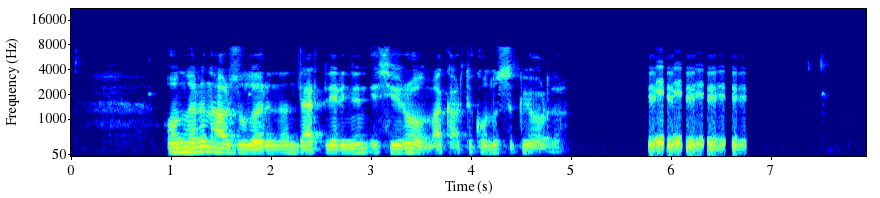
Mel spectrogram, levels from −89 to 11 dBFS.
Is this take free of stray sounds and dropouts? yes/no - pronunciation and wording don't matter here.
no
